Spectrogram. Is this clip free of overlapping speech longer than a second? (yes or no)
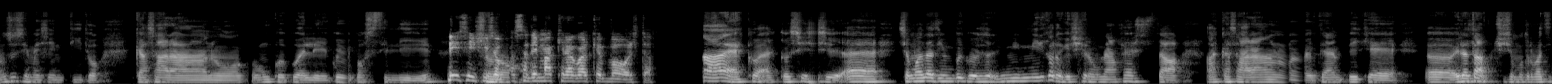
yes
